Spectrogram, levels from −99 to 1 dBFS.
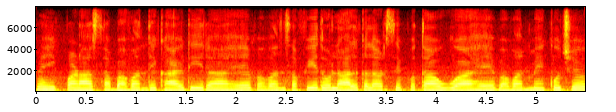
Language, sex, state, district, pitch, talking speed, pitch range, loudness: Hindi, female, Uttar Pradesh, Muzaffarnagar, 200 Hz, 230 wpm, 195-205 Hz, -14 LUFS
